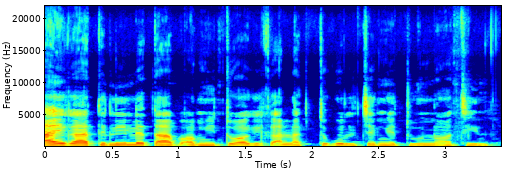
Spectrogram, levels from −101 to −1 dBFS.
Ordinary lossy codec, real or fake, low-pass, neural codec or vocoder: none; real; none; none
